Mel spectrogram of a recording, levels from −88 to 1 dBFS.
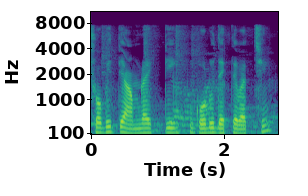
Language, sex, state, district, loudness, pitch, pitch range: Bengali, male, West Bengal, Cooch Behar, -19 LUFS, 125 Hz, 115-135 Hz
